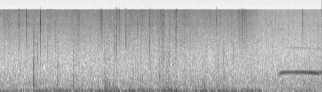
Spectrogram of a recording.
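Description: Footsteps on hard ground: a scatter of irregular knocks over a low rumble, with a brief steady high tone near the end.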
